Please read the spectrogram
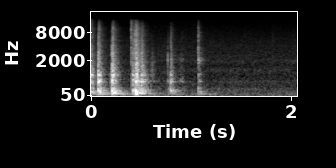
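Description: A quick run of sharp clicks and knocks in the first second, then quiet: a Glock 43's steel slide being handled and fitted onto its polymer frame.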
